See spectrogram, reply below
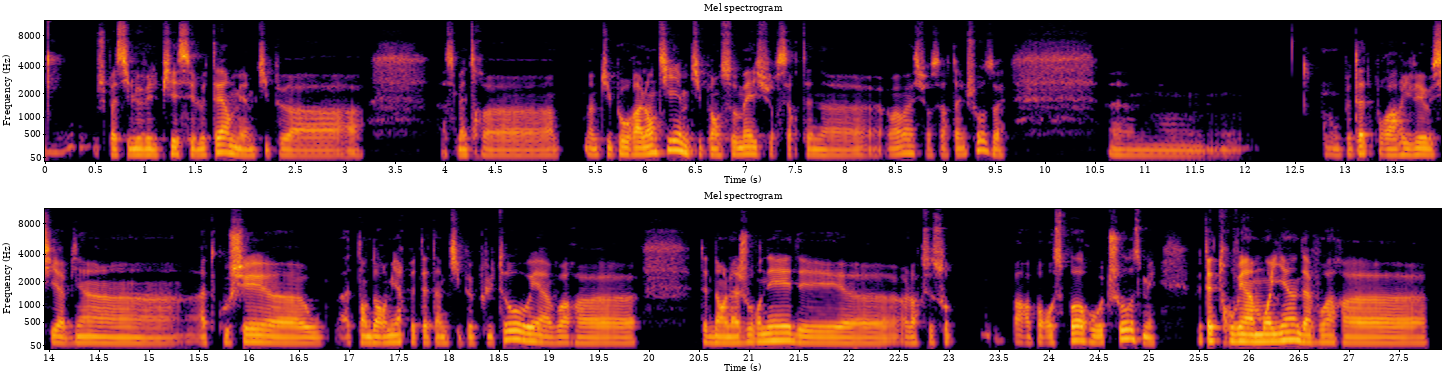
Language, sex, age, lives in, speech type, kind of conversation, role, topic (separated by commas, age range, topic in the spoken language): French, male, 35-39, France, conversation, advice, advisor, Comment puis-je améliorer ma routine de sommeil pour me réveiller plus énergique chaque matin ?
